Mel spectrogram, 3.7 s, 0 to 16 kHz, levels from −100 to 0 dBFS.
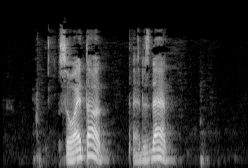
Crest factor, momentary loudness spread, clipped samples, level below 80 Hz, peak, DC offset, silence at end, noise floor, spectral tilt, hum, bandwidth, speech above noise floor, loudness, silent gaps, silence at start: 20 dB; 13 LU; under 0.1%; -60 dBFS; -2 dBFS; under 0.1%; 1.15 s; -79 dBFS; -3.5 dB/octave; none; 9.4 kHz; 60 dB; -19 LUFS; none; 0.9 s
